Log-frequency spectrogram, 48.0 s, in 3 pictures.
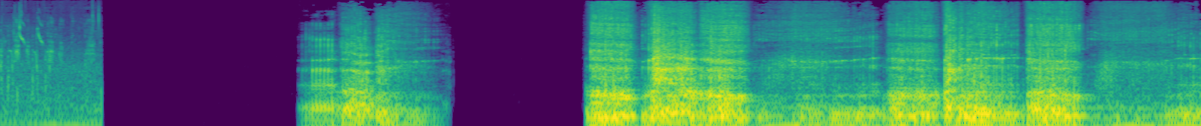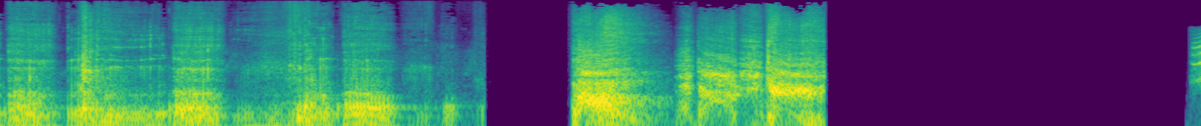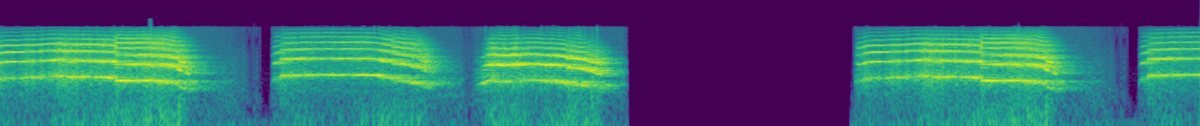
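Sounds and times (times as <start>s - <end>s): tiger roaring: 4.0s - 6.0s, 7.8s - 22.5s, 23.6s - 27.0s.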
